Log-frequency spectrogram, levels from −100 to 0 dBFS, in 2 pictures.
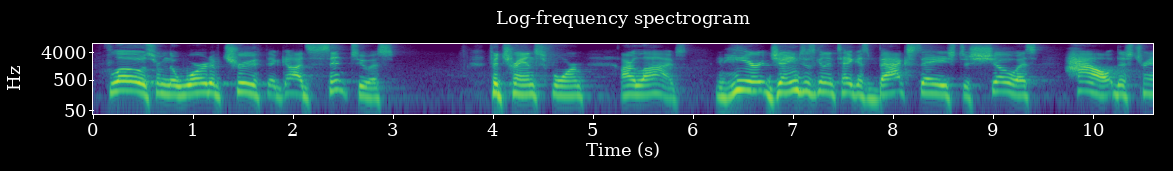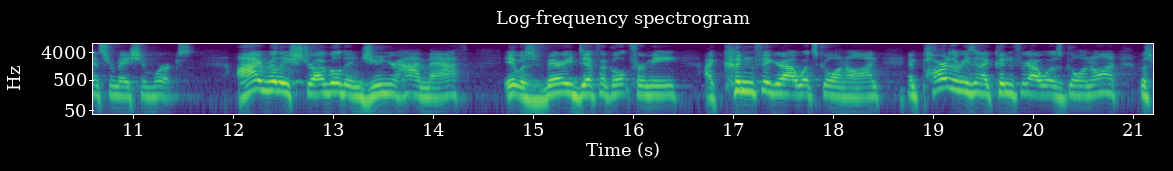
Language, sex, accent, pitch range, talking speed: English, male, American, 170-215 Hz, 185 wpm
